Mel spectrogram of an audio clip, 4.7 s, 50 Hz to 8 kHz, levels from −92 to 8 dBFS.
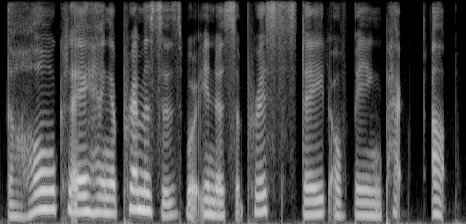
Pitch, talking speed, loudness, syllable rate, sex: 195 Hz, 165 wpm, -18 LUFS, 5.5 syllables/s, female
